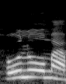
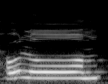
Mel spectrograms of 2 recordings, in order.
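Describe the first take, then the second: First: All the vowels are said short. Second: One vowel is drawn out long. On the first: The speaker calls it right. "dibaca pendek semua, tidak ada yang panjang" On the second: The speaker calls it wrong.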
